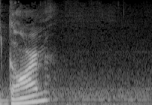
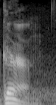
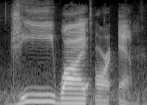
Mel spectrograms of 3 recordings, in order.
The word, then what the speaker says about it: Gyrm: Gavlan is a Garm. I mean, how do you pronounce the name? Gavlan is a Gyrm. Gyrm.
